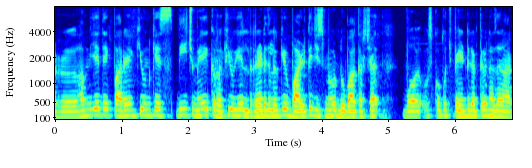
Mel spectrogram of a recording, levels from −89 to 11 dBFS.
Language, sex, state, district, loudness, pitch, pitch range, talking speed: Hindi, male, Bihar, Supaul, -25 LUFS, 150 Hz, 140-155 Hz, 260 wpm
